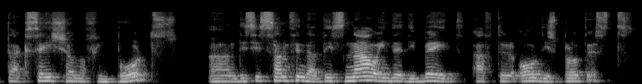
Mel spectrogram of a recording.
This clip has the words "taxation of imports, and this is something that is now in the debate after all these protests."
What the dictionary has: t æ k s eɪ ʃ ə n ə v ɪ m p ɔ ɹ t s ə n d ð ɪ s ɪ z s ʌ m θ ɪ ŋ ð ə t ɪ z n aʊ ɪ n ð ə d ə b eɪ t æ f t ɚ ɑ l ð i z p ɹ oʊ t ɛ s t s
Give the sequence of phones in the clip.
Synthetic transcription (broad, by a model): t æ k s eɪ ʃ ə n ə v ɪ m p ɔ ɹ t s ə n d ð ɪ s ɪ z s ʌ m θ ɪ ŋ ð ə t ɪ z n aʊ ɪ n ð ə d ə b eɪ t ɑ f t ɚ ɑ l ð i s p ɹ oʊ t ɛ s t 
